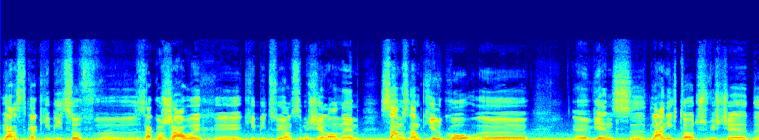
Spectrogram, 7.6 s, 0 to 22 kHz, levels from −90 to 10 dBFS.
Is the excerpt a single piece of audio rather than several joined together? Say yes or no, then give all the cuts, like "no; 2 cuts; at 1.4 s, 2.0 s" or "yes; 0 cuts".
yes; 0 cuts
